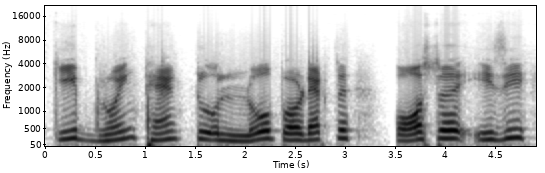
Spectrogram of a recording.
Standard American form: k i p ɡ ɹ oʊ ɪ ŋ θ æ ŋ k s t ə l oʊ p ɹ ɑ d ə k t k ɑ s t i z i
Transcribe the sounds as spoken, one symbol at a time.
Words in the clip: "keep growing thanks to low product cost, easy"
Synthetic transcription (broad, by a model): k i p ɡ ɹ oʊ ɪ ŋ t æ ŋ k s t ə l oʊ p ɹ ɑ d ə k t k ɑ s t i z i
